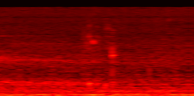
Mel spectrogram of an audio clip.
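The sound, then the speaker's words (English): A quiet sip of water, with soft wet mouth sounds and a faint swallow-like squish near the middle over low background hum. No one speaks. “Let me have a sip of water.”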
